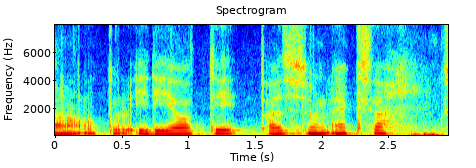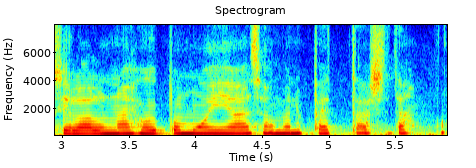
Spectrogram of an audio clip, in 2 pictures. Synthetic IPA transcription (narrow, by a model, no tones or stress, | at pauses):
ono̰lːṵkky̰lidioːt̪ːit̪ɑit̪esuneksæku̥silːɑlːɑnnoihuipːomuijɑiseoːmmenːyppet̪ːɑːssit̪æ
